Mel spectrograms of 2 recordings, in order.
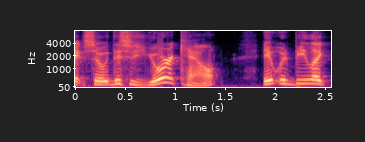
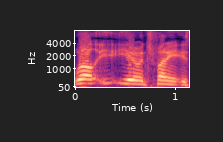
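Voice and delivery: laughing; 8 semitones higher, 4 dB louder than usual. Real, not acted. Laughing after funny story.

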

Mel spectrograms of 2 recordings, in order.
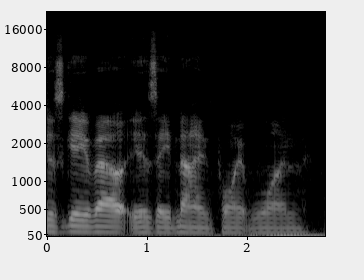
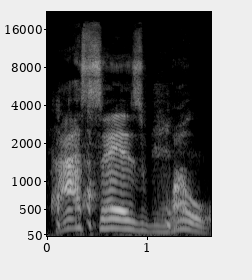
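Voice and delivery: Yosemite Sam voice; 7 semitones higher, 4 dB louder, much slower than usual. Retold or imitated.

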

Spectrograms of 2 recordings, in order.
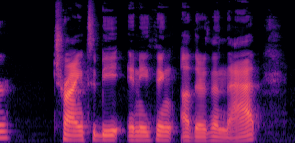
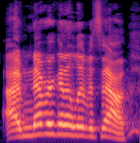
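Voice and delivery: loud, high outburst; exasperated protest; 10 semitones higher, 10 dB louder than usual. Real, not acted. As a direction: cry out at being teased. Protesting at being teased.

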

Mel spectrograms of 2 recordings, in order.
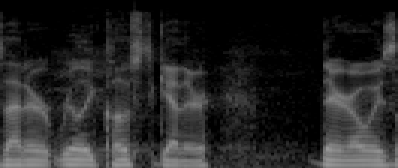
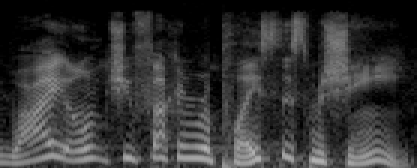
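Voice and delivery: exasperated outburst; 10 semitones higher, 4 dB louder than usual. Retold or imitated. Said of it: "I was like".

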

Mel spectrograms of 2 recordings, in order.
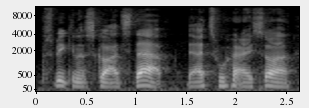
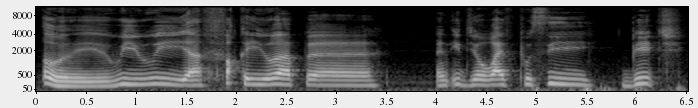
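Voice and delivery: hammed-up French accent, pitched up; 5 semitones higher, slower than usual. Shown as a demonstration. Co-host asks the actor to show his French accent, hammed-up French. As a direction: put on a drawn-out, higher French accent. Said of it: "Let's hear your French accent".

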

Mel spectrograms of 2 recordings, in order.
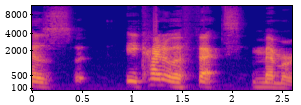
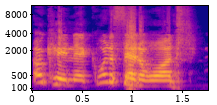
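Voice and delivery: impatient loud demand; 3 semitones higher, 8 dB louder than usual. Acted. The Doctor cuts through Nick's stalling.

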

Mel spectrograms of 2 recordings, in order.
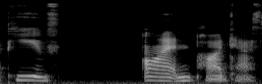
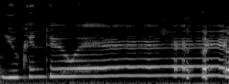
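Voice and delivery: high, slow, pleading coax; coaxing garlic; 10 semitones higher, slower than usual. Retold or imitated. Cook coaxing the garlic in the pan, high slow pleading. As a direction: beg the garlic tenderly, drawn out. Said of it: "a very good reenactment".

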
